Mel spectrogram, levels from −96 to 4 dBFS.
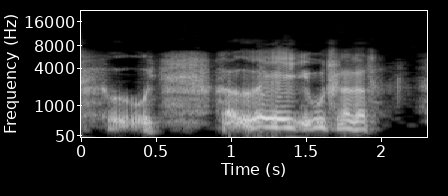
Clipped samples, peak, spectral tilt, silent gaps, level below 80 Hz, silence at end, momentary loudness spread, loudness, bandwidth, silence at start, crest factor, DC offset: under 0.1%; -6 dBFS; -3.5 dB/octave; none; -72 dBFS; 0 s; 11 LU; -19 LUFS; 7.6 kHz; 0 s; 14 dB; under 0.1%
